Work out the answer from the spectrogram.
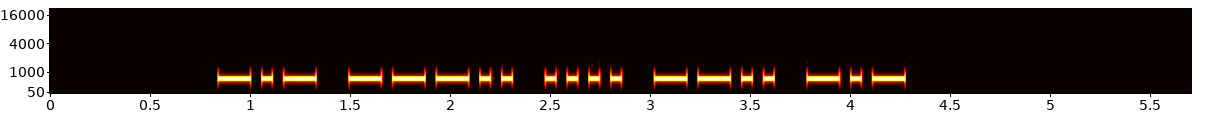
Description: Morse code, heard as a keyed tone, about 22 wpm, 700 Hz. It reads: K8HZK
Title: USA Call Signs - 5 Characters - 22wpm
